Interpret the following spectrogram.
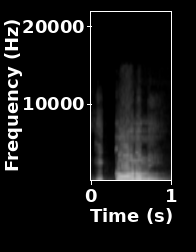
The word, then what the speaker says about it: economy: the screen but listen to me it is economy just don't just just listen economy next next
